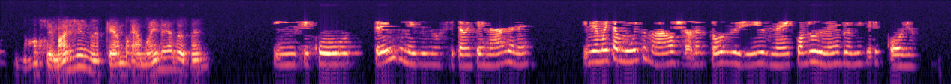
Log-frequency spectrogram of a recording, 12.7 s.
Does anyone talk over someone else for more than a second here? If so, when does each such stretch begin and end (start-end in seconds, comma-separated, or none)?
none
